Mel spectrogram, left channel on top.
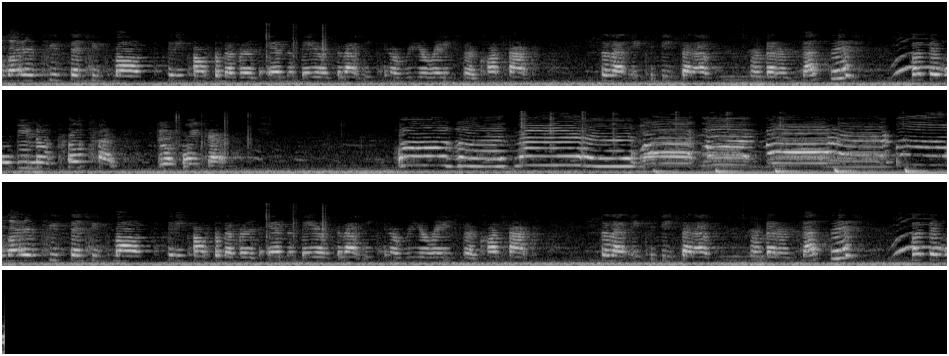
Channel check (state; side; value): drops out; right; at 9.5 s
